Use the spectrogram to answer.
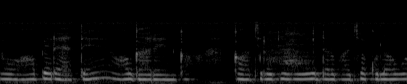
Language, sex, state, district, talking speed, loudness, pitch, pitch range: Hindi, female, Uttar Pradesh, Gorakhpur, 235 wpm, -43 LUFS, 240 Hz, 230-245 Hz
